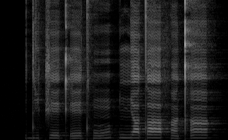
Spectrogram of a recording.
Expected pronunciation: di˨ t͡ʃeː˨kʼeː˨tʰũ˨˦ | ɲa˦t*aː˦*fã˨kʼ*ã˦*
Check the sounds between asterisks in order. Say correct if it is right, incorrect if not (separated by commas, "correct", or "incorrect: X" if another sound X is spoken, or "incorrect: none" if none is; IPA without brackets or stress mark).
correct, correct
